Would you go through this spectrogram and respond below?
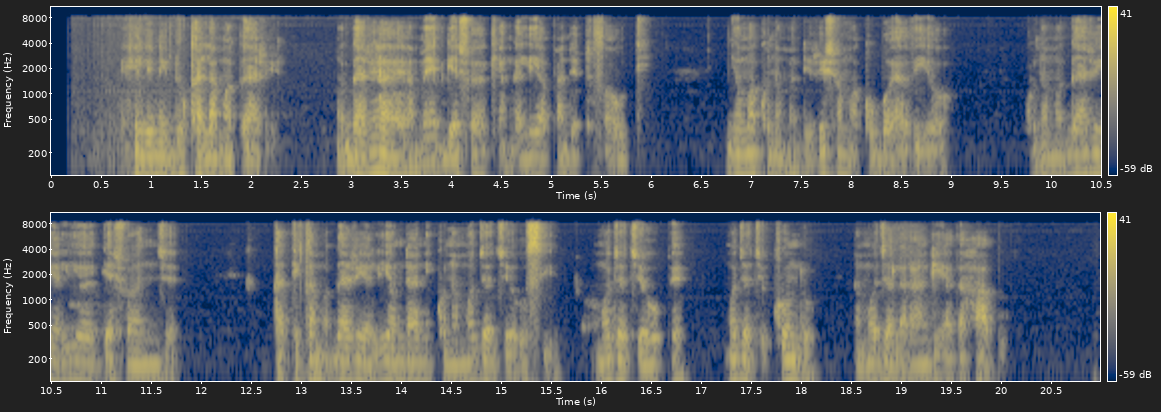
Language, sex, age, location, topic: Swahili, male, 25-35, Nairobi, finance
